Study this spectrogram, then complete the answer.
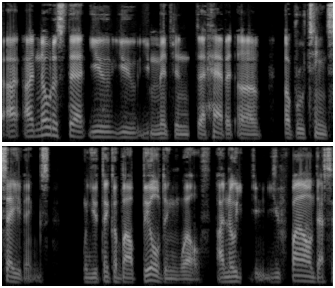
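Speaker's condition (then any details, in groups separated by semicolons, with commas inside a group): No condition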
